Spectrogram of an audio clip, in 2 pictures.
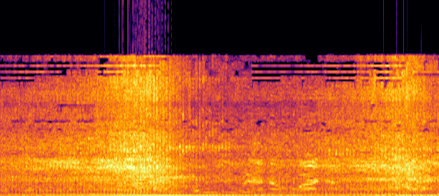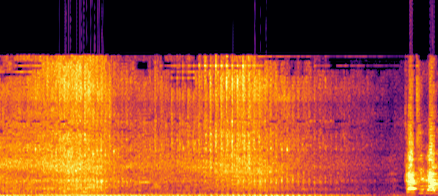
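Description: Motorcycle engines rumble past on a road.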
